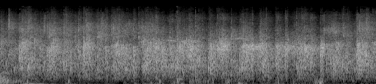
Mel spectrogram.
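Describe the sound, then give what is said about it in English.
A large audience at a Q&A applauds steadily, a dense wash of many hands clapping at once, loud, sustained without a break for the whole stretch with no voices over it. “Can we have a It'd big like round shower. Of applause?”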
